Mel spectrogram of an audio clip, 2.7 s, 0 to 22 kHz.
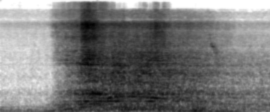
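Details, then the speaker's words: Mercedes S500 after timing chain and guide replacement: revs climb cleanly from idle and settle smoothly with no stumble or knock. Temperature runs slightly high because a leaking coolant cap won't hold pressure; acceleration otherwise normal. "accelerates just right temperature is a little higher because of the pressure in the system"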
